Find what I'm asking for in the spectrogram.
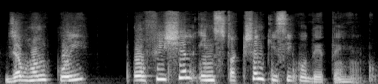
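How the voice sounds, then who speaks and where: A man's voice: high voice, big pitch swings, unhurried. A young Indian man teaching an English grammar class in Hindi, addressing his students as children and quizzing them as he goes. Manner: calls students "beta", asks the class questions, firm and preachy. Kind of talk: online class lecture.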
